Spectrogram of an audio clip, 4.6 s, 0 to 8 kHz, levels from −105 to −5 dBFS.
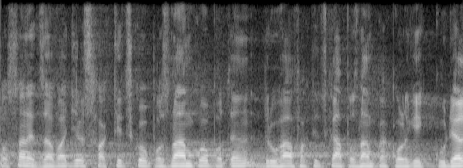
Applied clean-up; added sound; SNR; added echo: none; none; none; none.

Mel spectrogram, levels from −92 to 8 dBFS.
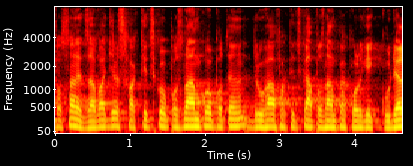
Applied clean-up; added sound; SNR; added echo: neural mask model Resemble Enhance denoiser.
